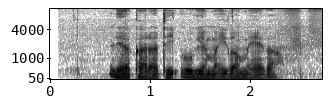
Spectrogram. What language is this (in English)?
Kikuyu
